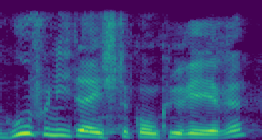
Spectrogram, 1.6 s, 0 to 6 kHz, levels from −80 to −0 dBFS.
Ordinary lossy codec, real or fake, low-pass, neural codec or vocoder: none; fake; 5.4 kHz; codec, 16 kHz, 4 kbps, X-Codec, WavLM features, trained on Multilingual LibriSpeech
